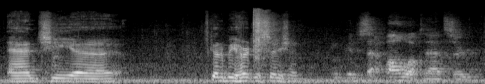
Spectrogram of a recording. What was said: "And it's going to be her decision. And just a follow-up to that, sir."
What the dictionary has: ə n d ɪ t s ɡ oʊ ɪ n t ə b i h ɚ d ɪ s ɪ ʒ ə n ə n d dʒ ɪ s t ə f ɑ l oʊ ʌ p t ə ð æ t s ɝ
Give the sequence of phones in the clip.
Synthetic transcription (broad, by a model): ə n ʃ ɪ t s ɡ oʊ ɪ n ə b i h ɚ d ɪ s ɪ ʒ ə n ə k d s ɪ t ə f ɑ l oʊ ʌ p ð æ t s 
